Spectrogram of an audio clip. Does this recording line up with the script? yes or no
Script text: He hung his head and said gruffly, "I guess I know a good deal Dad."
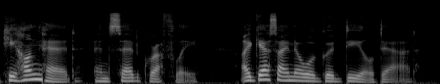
no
